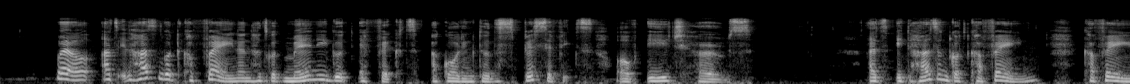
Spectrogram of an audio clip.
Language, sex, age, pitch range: Japanese, female, 40-59, 130-175 Hz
